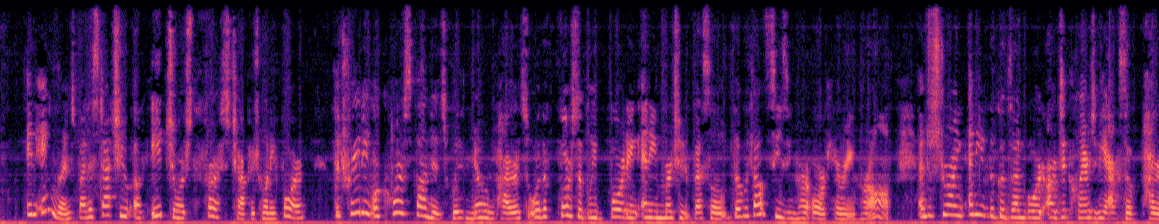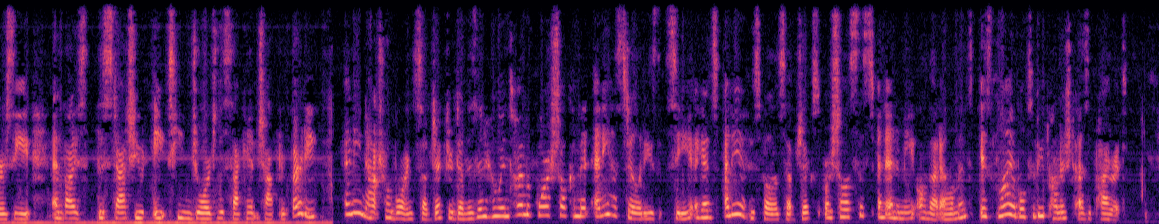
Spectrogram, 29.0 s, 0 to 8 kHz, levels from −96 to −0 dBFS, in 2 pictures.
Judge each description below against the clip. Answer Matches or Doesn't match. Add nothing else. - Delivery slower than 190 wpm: Doesn't match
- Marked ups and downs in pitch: Matches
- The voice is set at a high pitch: Matches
